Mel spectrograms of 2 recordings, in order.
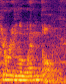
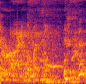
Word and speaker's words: Yuri Lowenthal: I'm Yuri Lowenthal. That's how you pronounce it, right? That is exactly right. Lowenthal? That's exactly right. Uri Lowenthal.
